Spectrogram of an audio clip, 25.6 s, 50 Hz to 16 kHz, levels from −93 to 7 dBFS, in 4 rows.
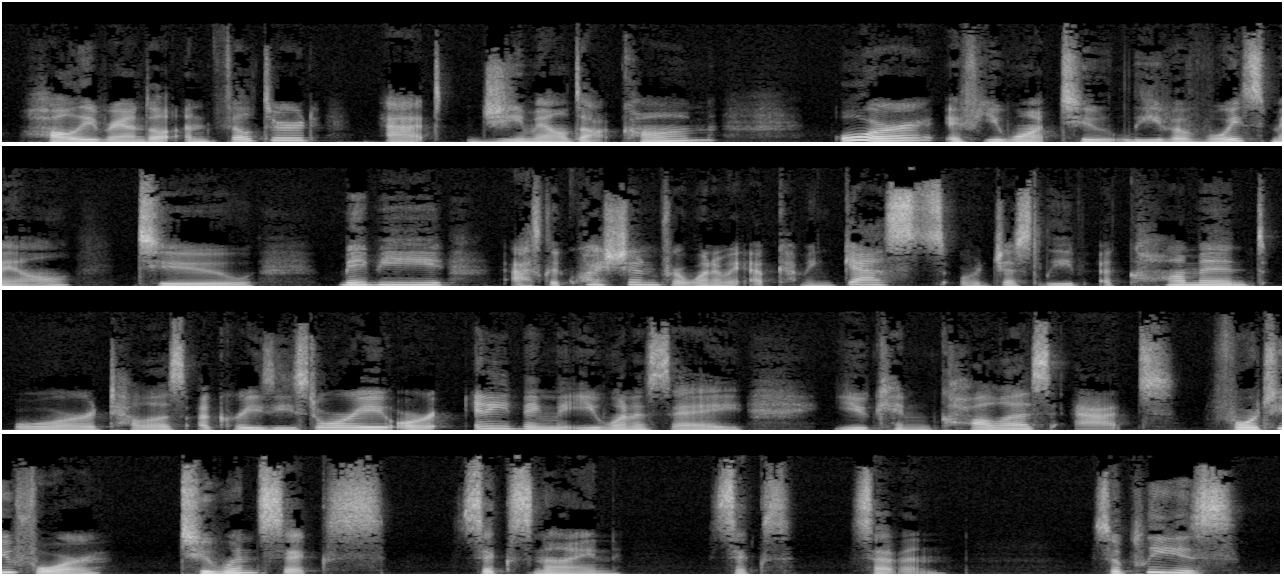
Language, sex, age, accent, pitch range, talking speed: English, female, 30-49, American, 160-215 Hz, 120 wpm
